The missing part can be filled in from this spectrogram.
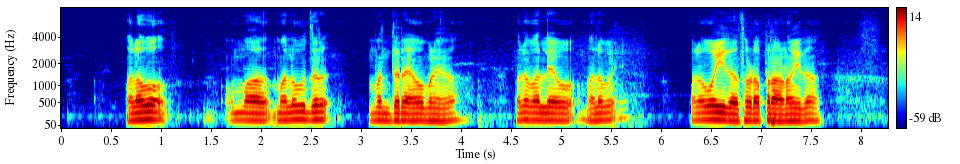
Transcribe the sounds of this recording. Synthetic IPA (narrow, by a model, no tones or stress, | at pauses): mət̪ləbo | mmət̪ləbʊd̪əɾ | mənd̪əɾɛːoːbəɽ̃eːɡ̪aː | mət̪ləbəlːeːo̰mə̰t̪ləb | mət̪ləboːiːd̪aːt̪ʰoːɽaːpɾaːɽ̃aoiːd̪aː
